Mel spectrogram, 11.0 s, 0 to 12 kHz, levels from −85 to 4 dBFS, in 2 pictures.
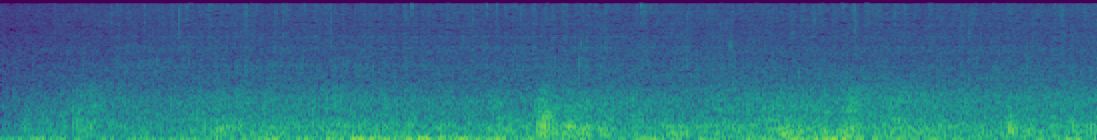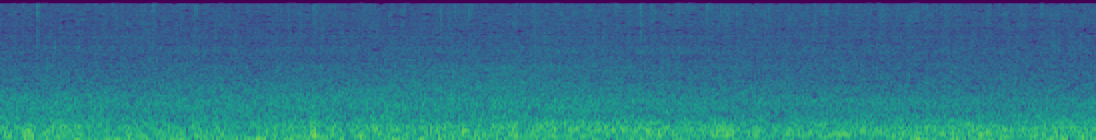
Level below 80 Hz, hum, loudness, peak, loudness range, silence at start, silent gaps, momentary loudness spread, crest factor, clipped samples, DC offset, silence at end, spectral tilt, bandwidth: -30 dBFS; none; -26 LUFS; -4 dBFS; 2 LU; 0 s; none; 4 LU; 18 dB; under 0.1%; under 0.1%; 0 s; -6 dB/octave; 11.5 kHz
